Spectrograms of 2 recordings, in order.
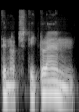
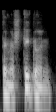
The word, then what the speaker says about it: Tenochtitlan: That is, we in Spanish, it's Tenochtitlan, which is hard to say, because it has the stress at the end, has something unsatisfactory about it. But if you pronounce it in Nahua, it's just incredibly easy to say and beautiful, no? Tenochtitlan. You just move the stress and that terrifying X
